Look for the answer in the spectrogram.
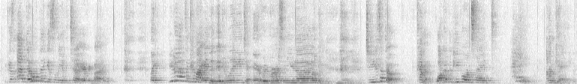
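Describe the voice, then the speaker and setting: A woman playing a candid, warm-hearted friend in a casual monologue at a staged reading. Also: sits high, sing-song, brisk. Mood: fond, candid. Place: live staged reading in a large room. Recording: very echoey hall, distant mic, faint noise.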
